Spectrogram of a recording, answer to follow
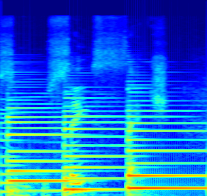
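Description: Electronic keyboard with a piano sound playing single notes of an ascending C major scale: three notes struck evenly, each ringing and fading before the next.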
